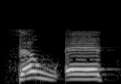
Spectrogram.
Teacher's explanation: قال لك إن الواو لو أنت هتقصر البدل الواو ما تتمدش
